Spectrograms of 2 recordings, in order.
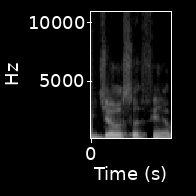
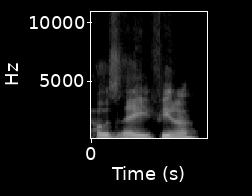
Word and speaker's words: Josefina: Now, I say Josephina, but you're telling me it's like Josefina. That's how you pronounce it. Yeah, you pronounce it Josefina.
